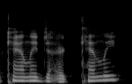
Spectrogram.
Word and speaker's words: Kenley: So the Dodgers closer, Kenley, is that right? – Yes.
